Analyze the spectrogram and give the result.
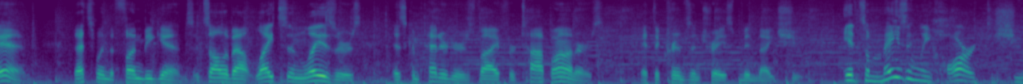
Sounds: music
speech

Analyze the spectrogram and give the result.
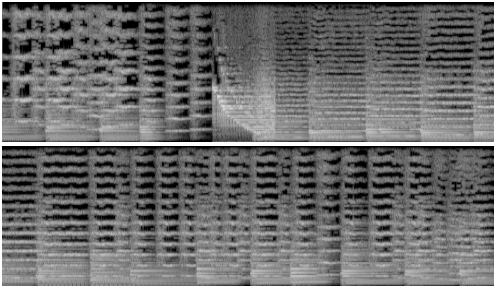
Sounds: music
keyboard (musical)
piano
playing piano
musical instrument

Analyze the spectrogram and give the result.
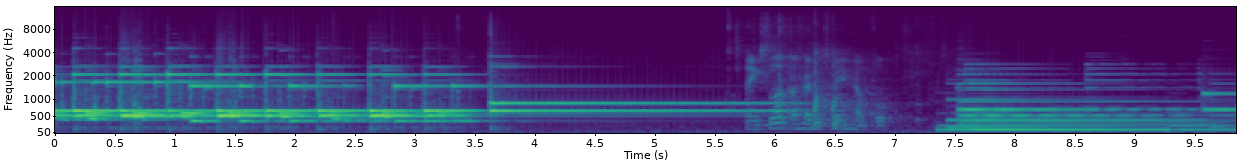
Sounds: playing vibraphone

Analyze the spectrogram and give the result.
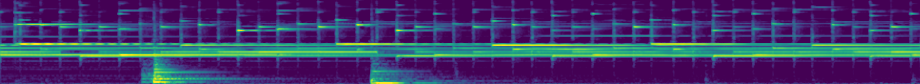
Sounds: music
xylophone
percussion

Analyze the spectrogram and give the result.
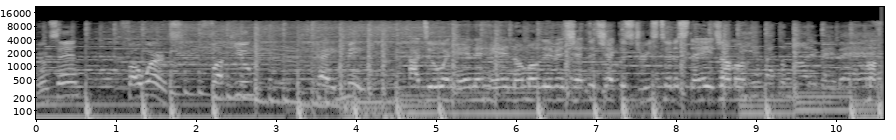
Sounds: music
speech

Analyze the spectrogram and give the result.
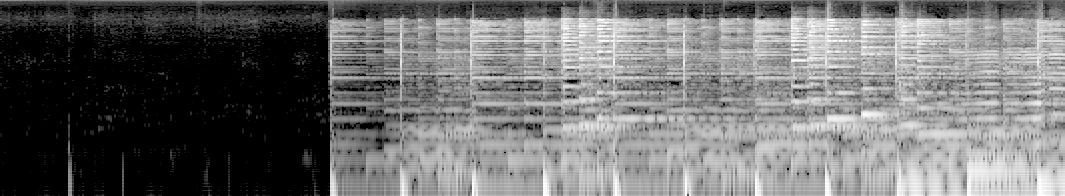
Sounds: fiddle
musical instrument
music
bluegrass
country

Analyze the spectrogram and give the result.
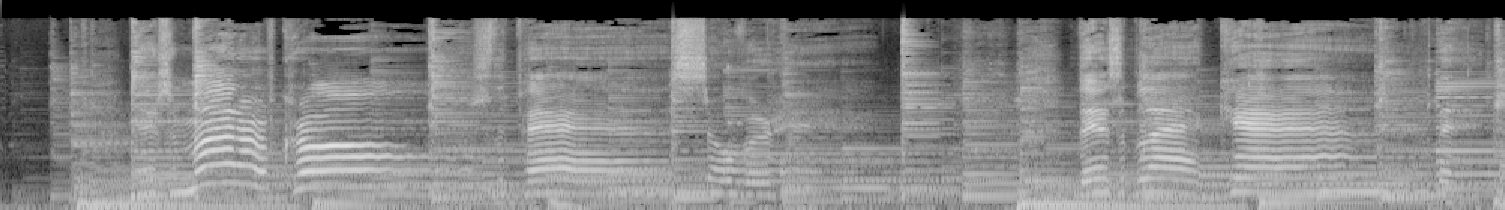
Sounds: music

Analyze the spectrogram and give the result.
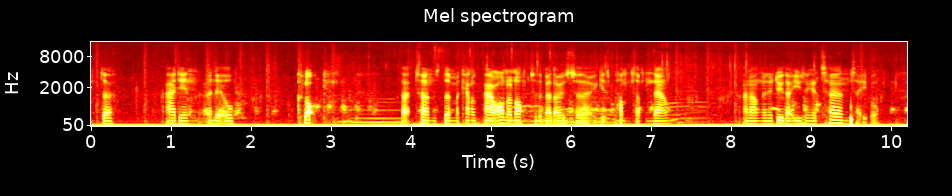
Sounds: speech

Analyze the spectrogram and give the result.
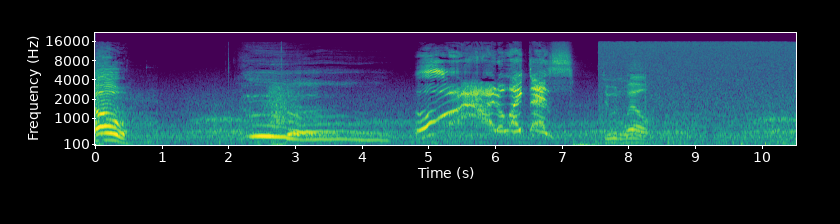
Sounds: speech
pink noise
inside a large room or hall

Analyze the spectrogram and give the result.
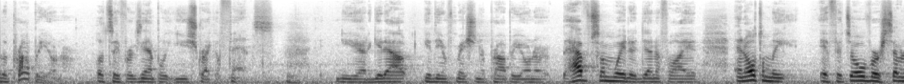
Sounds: speech

